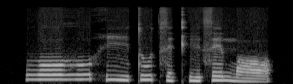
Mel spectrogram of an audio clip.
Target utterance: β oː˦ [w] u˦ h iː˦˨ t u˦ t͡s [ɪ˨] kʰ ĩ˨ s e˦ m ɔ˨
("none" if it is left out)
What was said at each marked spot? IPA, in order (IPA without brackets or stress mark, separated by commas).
ɣ, ɪ˨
